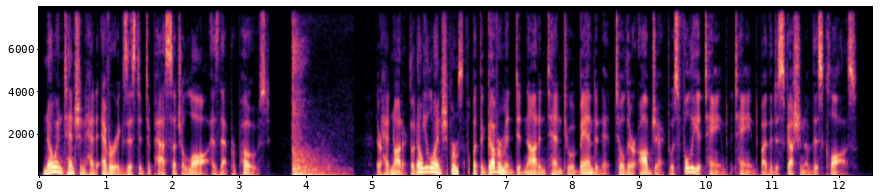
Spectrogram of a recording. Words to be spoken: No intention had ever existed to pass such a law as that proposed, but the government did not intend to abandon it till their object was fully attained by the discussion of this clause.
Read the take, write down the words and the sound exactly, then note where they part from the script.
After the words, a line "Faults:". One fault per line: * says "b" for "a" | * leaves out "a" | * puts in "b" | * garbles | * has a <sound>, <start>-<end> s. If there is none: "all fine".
No intention had ever existed to pass such a law as that proposed, [garbled] but the government did not intend to abandon it till their object was fully attained attained by the discussion of this clause.
Faults:
* has a thud, 3.8-4.7 s
* garbles
* puts in "attained"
